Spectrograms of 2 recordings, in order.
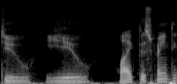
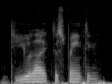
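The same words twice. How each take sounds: First: The words 'do you' are stressed. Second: The words 'do you' are unstressed and quick.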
